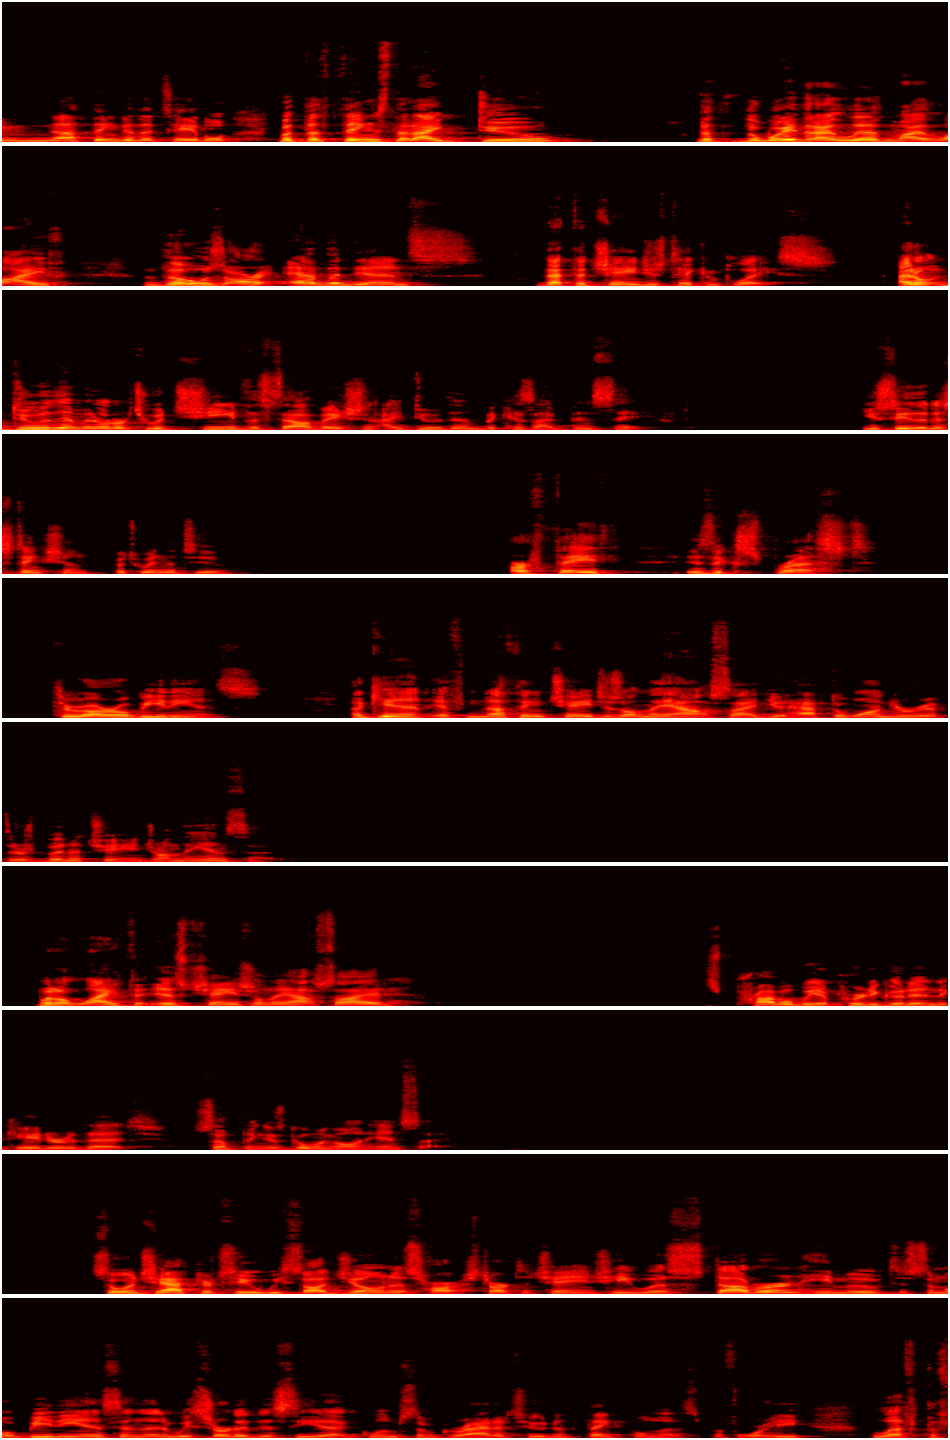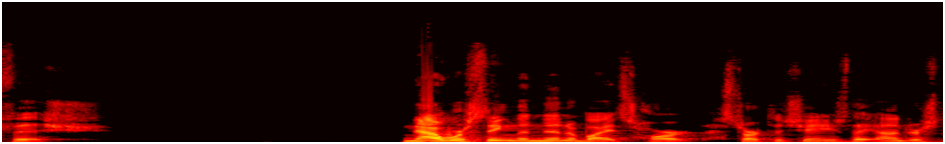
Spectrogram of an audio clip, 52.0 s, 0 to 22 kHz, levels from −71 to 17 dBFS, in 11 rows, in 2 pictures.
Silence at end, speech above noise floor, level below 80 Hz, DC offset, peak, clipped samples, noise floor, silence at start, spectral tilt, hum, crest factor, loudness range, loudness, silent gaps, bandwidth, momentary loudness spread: 0 s; 48 dB; -72 dBFS; under 0.1%; 0 dBFS; under 0.1%; -73 dBFS; 0 s; -4.5 dB/octave; none; 26 dB; 11 LU; -25 LUFS; none; 16.5 kHz; 15 LU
